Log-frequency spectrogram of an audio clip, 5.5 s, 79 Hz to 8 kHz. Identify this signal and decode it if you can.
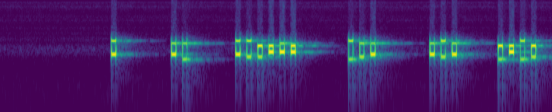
DTMF, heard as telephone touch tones, dialled by machine, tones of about 40 ms. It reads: 9 82 964*0* 358 868 1*34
